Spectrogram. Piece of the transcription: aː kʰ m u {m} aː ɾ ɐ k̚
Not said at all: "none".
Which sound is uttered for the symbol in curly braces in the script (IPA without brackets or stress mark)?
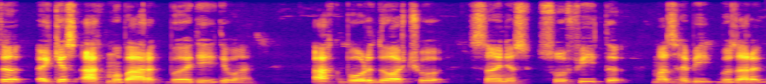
b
